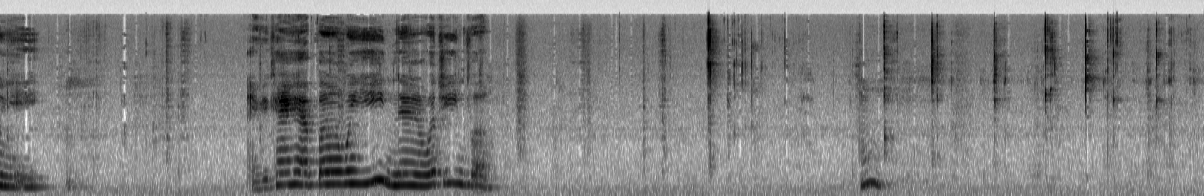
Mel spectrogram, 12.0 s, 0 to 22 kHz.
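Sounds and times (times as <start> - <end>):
wet mouth clicks and smacks chewing: 7.0 - 8.1, 9.2 - 12.0.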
